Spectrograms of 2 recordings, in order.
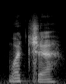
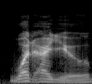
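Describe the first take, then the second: First: The phrase is squeezed into whatcha. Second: The phrase is said in full.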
